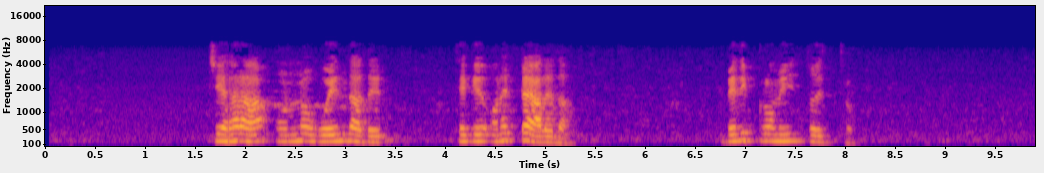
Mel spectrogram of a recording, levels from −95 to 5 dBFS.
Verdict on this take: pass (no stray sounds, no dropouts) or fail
pass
